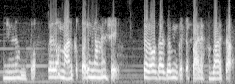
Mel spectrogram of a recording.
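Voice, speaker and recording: A woman's voice: a little high, level tone, a little fast, creaky. A woman with a Filipino accent calling in to a radio show, speaking politely and hesitantly. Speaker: caller. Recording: dull lo-fi call audio. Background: faint music.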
